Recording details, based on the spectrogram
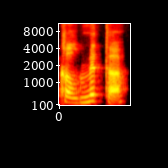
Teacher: But if you compare it to words like kalm, which is the word for snake, you get kalmita with second syllable stress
